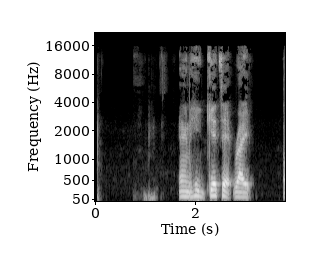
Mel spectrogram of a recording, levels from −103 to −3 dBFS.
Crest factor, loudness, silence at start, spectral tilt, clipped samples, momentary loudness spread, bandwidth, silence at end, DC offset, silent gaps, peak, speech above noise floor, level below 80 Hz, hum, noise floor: 20 dB; -20 LUFS; 0.05 s; -5.5 dB/octave; under 0.1%; 13 LU; 16 kHz; 0 s; under 0.1%; none; -2 dBFS; 62 dB; -52 dBFS; none; -81 dBFS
